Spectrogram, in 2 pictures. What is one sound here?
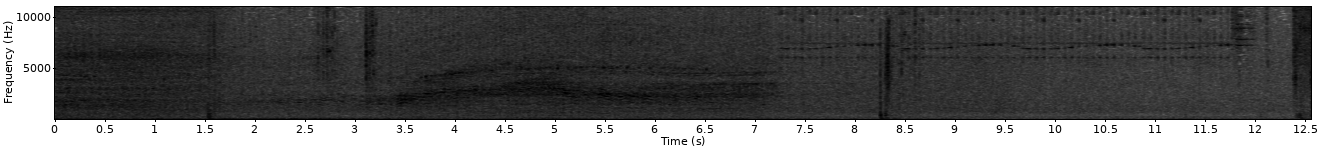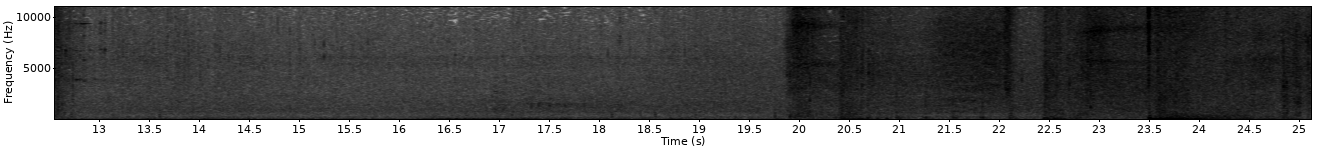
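Footsteps tread over rocky ground.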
